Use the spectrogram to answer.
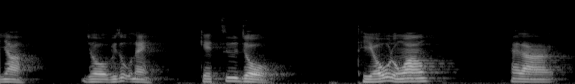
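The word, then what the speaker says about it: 欠如: Ví dụ chúng ta sẽ có những từ đọc là gì nhỉ? Yo, ví dụ này, ketsujo thiếu đúng không?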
